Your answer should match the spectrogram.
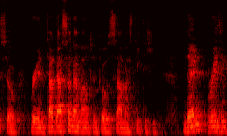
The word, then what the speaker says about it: Tadasana: So we start in Tadasana, feet together, hands at heart center, Samastitihi. The pose is samastiti, but we say samastitihi, which means going into samastiti, right? So we're in Tadasana, mountain pose, samastitihi.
